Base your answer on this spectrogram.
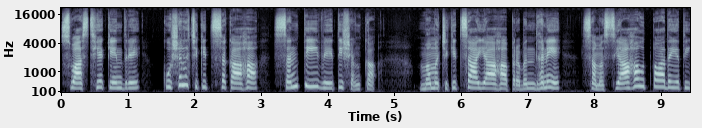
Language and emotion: Sanskrit, fearful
